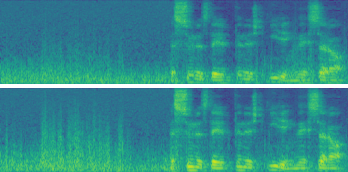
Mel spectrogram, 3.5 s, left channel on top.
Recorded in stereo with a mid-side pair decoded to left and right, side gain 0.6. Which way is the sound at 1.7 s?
40° right.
